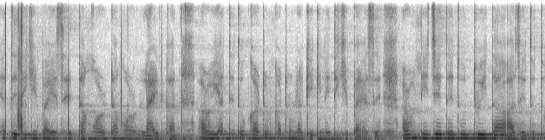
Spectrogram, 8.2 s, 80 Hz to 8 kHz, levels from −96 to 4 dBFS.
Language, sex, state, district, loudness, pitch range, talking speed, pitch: Nagamese, female, Nagaland, Dimapur, -22 LUFS, 190-210 Hz, 170 wpm, 200 Hz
